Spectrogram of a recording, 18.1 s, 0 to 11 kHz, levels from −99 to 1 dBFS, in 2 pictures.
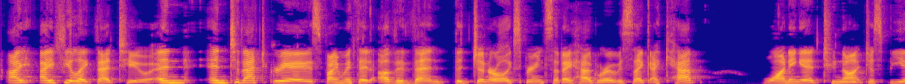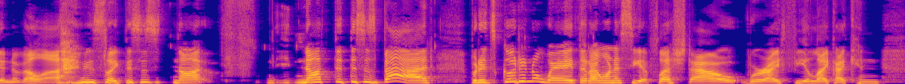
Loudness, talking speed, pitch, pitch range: -18 LUFS, 230 wpm, 225 Hz, 190-265 Hz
